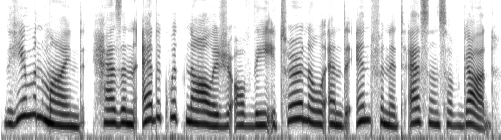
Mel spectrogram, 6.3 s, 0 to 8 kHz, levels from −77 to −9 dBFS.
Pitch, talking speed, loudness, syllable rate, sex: 250 Hz, 145 wpm, -17 LUFS, 4.9 syllables/s, female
